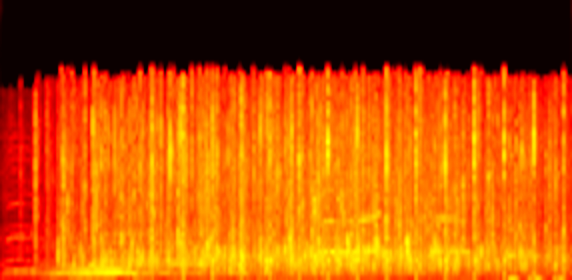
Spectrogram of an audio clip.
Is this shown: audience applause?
yes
